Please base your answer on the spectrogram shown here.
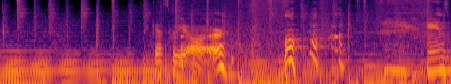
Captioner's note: gentle quirky music; giggles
